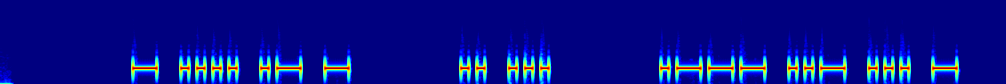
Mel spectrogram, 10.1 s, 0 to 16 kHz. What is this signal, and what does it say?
Morse code, heard as a keyed tone, about 15 wpm, 700 Hz. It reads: THAT IS JUST
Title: 2x Word-Spacing - Sentences from Top 200 Words - 15wpm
